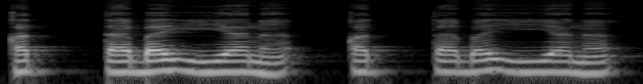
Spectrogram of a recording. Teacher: مخرج ایک ہے، تو یہاں پہ دال کا کوئی اثر باقی نہیں رہے گا، بلکہ آواز کس کی آئے گی؟ تبین کا جو تا ہے اس کی آواز آنی چاہیے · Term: ادغام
